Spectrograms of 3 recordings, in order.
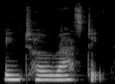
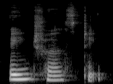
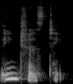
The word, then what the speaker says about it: interesting: This is mispronounced sometimes as interesting, but there are only 3 syllables, interesting, and the stress is on in, so the word is interesting.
